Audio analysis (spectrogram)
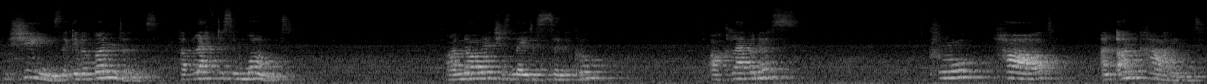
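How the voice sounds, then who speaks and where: A woman's voice: sits high, pitched above the performer's own voice. A woman auditioning as a loyal, defiant Time Lord, with earnest theatrical delivery. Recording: distant, very echoey room, faint noise.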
